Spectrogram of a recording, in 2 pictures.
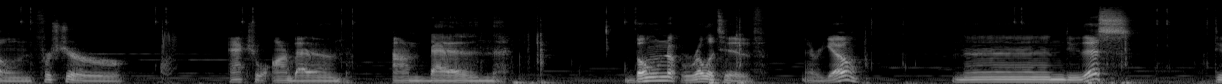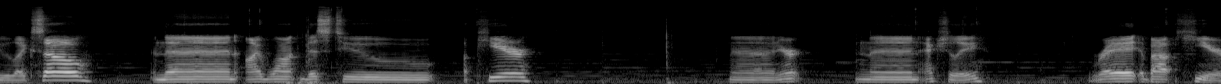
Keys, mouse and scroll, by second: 0.1 click, 1.5 click, 2.4 click, 3.6 right click, 5.2 ctrl+p, 7.4 ctrl+Tab, 10.1 click, 11.2 ctrl+Tab, 11.6 right click, 14.8 right click, 15.2 ctrl+Tab, 15.6 right click, 17.0-21.4 drag, 22.0-23.9 drag.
